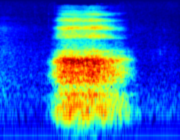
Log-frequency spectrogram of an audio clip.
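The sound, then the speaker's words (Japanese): A single slow breath is drawn in through the mouth. It is a soft, airy inhale lasting about a second, faint and heard on its own, with no talk around it. “口から息を、ゆっくり吸って。”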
